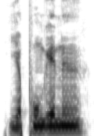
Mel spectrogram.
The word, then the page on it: yapuñ genwñ: Apatani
